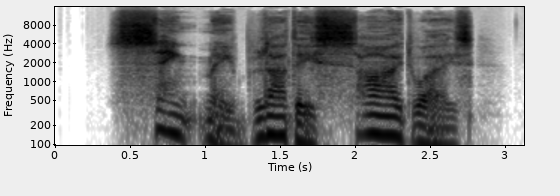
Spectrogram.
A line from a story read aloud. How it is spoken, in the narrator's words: he muttered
